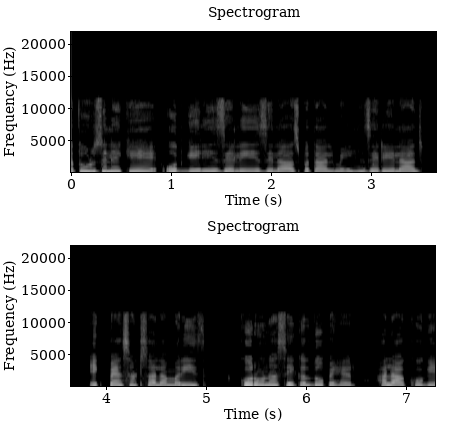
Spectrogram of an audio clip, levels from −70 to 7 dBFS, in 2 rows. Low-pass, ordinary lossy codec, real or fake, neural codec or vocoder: none; none; real; none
